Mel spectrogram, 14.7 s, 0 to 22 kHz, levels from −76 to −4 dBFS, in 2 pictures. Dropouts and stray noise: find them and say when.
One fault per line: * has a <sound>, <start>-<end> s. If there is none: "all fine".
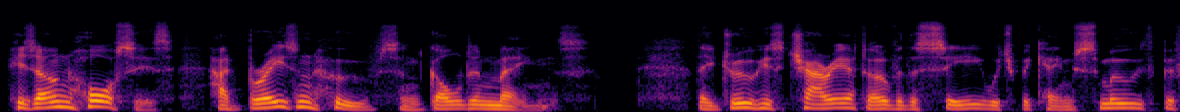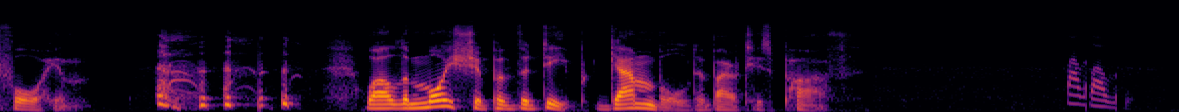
* has a cough, 8.3-9.3 s
* has a chirp, 14.0-14.5 s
